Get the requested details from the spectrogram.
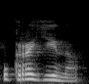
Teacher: р твердий оскільки стоїть перед а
